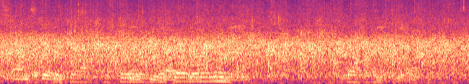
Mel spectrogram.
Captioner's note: murmuring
